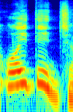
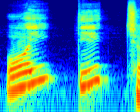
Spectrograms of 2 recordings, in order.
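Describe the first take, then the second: First: Said in the usual way. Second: ঐতিহ্য very slowly as oi, tij, jho; higher, long gaps inside ঐতিহ্য; syllable by syllable. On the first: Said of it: "এটার উচ্চারণ". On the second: Shown as a demonstration. Teacher sounds it out for spelling, ঐতিহ্য slowly split. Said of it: "ভেঙে ভেঙে লিখবে".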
